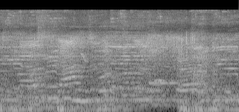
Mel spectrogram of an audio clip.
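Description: Music playing with many children's voices chattering and calling over it.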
